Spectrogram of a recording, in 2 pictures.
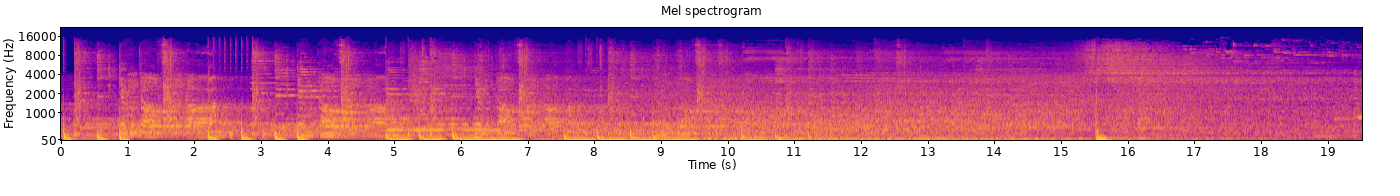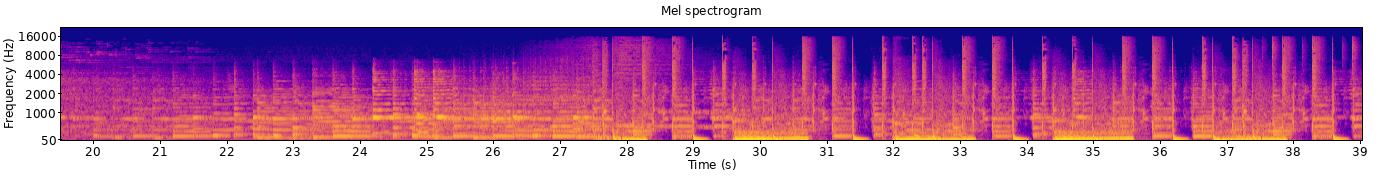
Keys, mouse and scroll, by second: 1.1 click, 1.9 click, 5.3 click, 6.3 scroll down 2, 6.9 click, 7.4 click, 9.0 click, 10.5-11.1 drag, 11.5 click, 13.6 alt+click, 14.2 scroll down 2, 14.5 scroll up 2, 14.8 alt+middle click, 15.9 scroll up 2, 16.8 click, 19.4-19.8 scroll down 2, 20.6 click, 23.7 alt+click, 25.2 alt+click, 32.1 alt+click, 36.2 alt+click, 36.9 typing, 37.2 Return, 38.2 alt+click, 38.6 scroll up 1.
